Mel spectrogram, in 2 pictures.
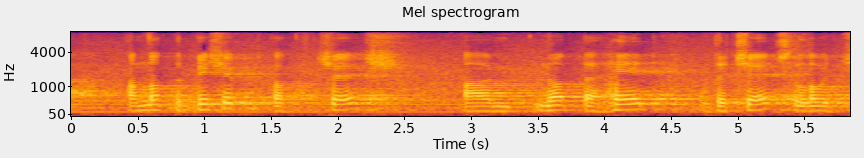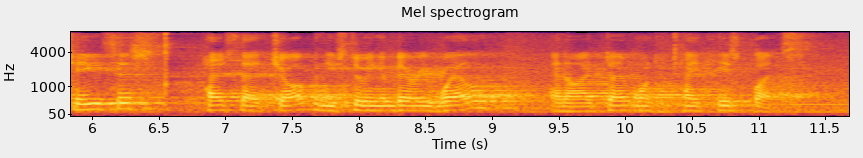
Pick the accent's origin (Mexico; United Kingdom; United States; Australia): Australia; Sydney, New South Wales; I grew up in Sydney, in Carlingford, which is in the northwest. And Epping Presbyterian is my home church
